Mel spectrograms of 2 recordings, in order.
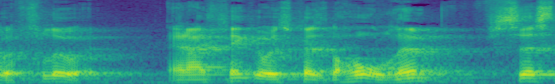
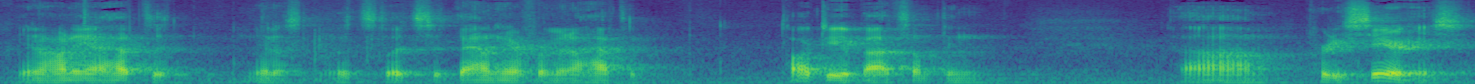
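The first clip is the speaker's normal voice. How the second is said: gentle serious news; 3 semitones lower, 7 dB quieter, faster than usual. Retold or imitated. Telling wife serious news, retold.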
